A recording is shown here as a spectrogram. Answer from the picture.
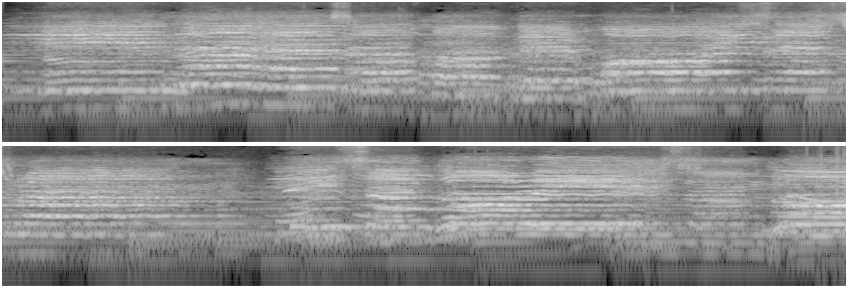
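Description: Mixed choir of men and women singing a Christmas anthem in parts, on the line "In the heav'ns above their voices rang".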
